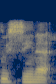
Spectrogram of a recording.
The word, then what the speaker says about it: Lucina: I'm agreeing with both the pronunciation and the statement. Okay. That is my comment. I didn't like Lucina at all.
